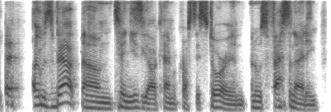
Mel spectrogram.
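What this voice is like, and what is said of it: Australian accent. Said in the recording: “your Australian accent here in the states”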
